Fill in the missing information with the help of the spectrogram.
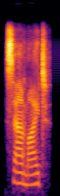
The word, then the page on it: samite: Indian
